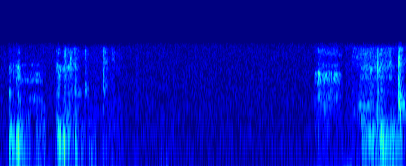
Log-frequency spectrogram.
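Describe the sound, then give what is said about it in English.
Faint computer keyboard typing comes in two short runs of rapid keystrokes, one in the opening second and a half and another near the end, separated by a stretch of near silence. “as I type away on my computer here, which is always fun to listen to.”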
